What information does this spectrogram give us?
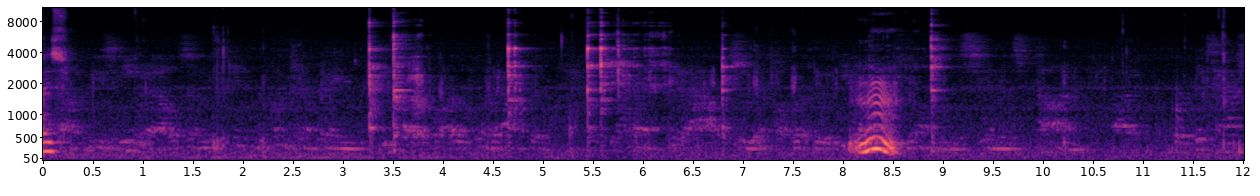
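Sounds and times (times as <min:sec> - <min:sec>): spoon clinking against bowl: 0:03.2 - 0:07.9, 0:08.6 - 0:09.3.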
